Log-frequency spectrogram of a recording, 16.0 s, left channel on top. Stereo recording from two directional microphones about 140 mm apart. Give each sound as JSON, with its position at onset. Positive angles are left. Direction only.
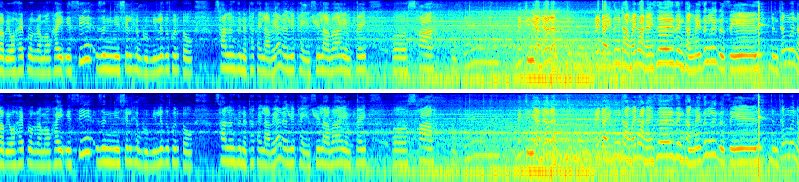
{"t": 0.0, "sound": "a woman's voice", "side_deg": 15}
{"t": 9.6, "sound": "music", "side_deg": -60}
{"t": 10.7, "sound": "speech", "side_deg": 5}
{"t": 11.3, "sound": "music", "side_deg": -90}
{"t": 11.9, "sound": "a woman's voice", "side_deg": 0}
